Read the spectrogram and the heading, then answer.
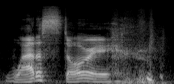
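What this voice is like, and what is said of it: New York accent impression of Birdie. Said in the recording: “Good New York accent.”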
